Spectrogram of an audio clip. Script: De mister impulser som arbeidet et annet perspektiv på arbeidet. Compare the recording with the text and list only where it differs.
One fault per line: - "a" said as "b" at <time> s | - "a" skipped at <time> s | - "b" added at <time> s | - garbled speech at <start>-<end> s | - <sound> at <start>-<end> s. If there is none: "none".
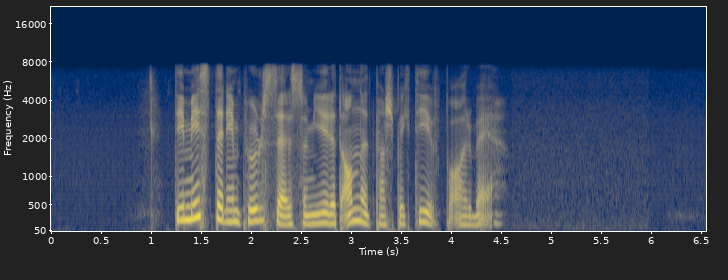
- "arbeidet" said as "gir" at 2.6 s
